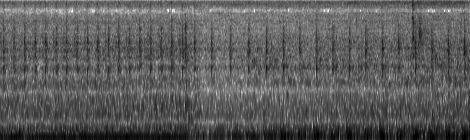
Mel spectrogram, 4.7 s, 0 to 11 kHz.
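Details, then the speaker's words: Old V8 barn-find car, first drive in years with no brakes and an overflowing carb: low-speed rumble with a light steady tap about three times a second, source unknown; engine ticking. "I hear the thing tap, tap, tap away."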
